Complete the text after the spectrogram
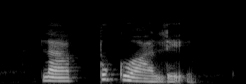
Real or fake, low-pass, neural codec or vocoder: fake; 7.2 kHz; codec, 16 kHz, 4 kbps, X-Codec, WavLM features, trained on Multilingual LibriSpeech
